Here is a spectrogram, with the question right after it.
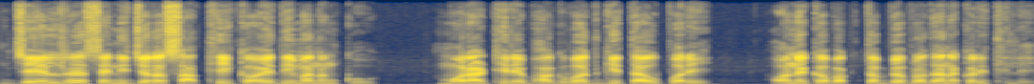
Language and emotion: Odia, neutral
